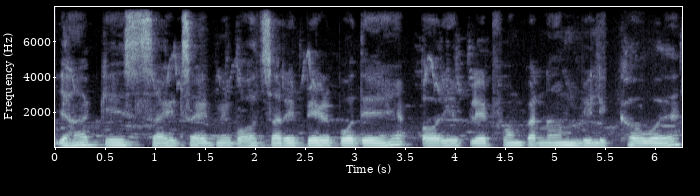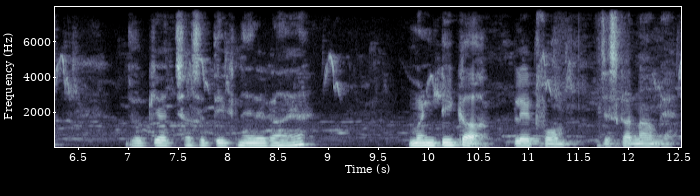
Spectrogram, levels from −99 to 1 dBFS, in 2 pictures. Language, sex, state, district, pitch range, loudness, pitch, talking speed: Hindi, male, Bihar, Lakhisarai, 130-140 Hz, -19 LUFS, 135 Hz, 160 wpm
